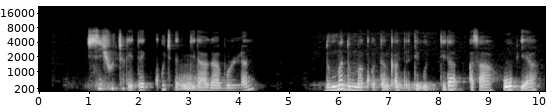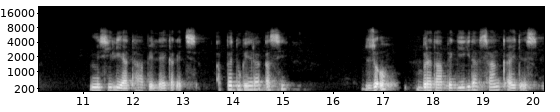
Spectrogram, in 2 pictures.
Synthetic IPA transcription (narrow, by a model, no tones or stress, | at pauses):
ʔɪsːɪʃʊt͡ʃːɐke̞̰ːt̪ːɐjkʼʊt͡ʃʼɛt̪ːɪd̪a̰ːɡaːbɔlːɐn | d̪ʊmːɐd̪ʊmːɐkʼɔt̪ːɐ̰nkʼɐnt̪ʼːɛt̪ːɪʔʊt̪ːɪd̪ɐːsa̰ːhuːpʼɪ̰jaː | mɪsɪlɪjat̪ʰaːpːɛlɐ̰jkɐkʼɛ̰t̪ːɪ̥s | ʔɐpːɛd̪ʊɡe̞ːɾɐkʼɐsːɪ | zɔʔɔ | bɪɾɐt̪aːpːɛɡiːɡɪd̪ɐsɐŋkʼːɐ̰jd̪ɛʔḛːs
